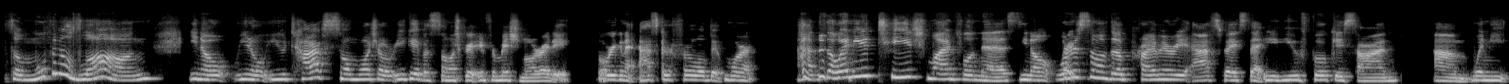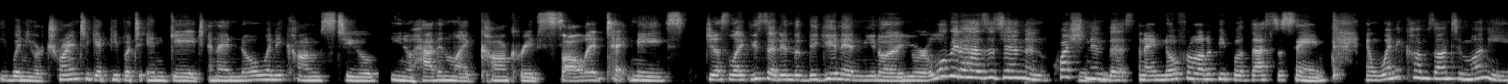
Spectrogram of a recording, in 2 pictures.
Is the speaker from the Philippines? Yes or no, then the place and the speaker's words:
no; Jamaica; now in United States; I grew up in Jamaica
